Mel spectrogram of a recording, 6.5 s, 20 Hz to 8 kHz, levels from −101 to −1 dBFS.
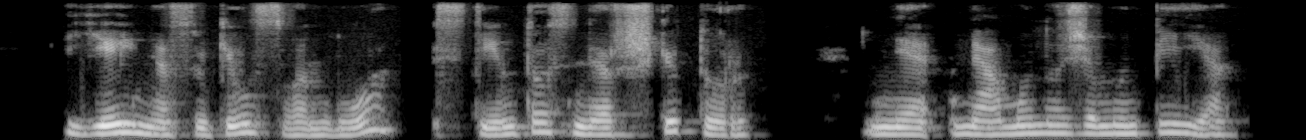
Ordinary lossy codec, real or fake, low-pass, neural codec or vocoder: AAC, 48 kbps; real; 7.2 kHz; none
